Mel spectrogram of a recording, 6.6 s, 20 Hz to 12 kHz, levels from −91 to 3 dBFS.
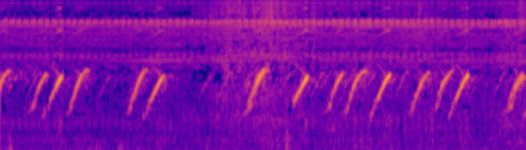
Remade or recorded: recorded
